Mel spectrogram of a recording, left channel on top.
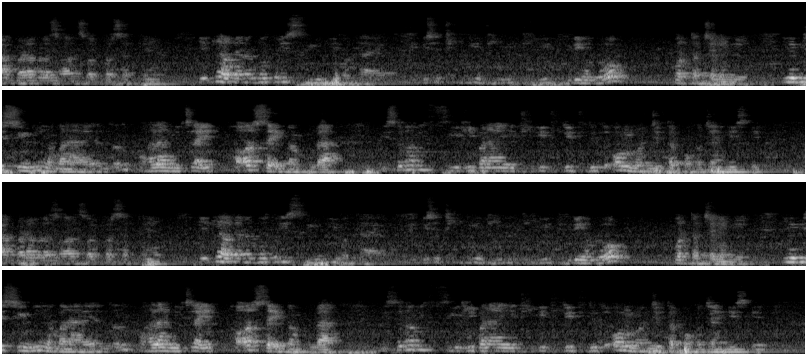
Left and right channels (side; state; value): both; normal; correlation 0.64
